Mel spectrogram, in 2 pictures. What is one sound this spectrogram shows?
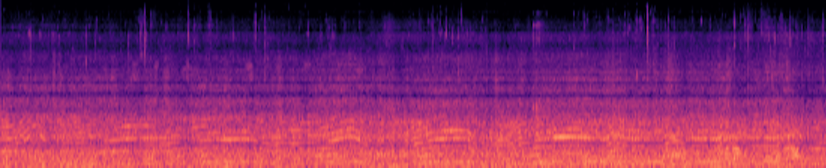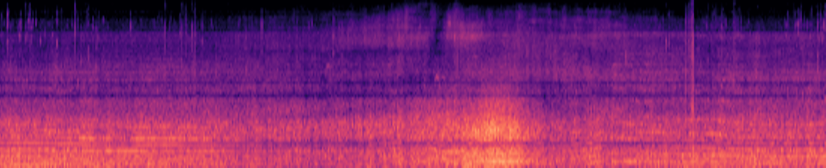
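A jet ski engine drones and revs over open water.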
